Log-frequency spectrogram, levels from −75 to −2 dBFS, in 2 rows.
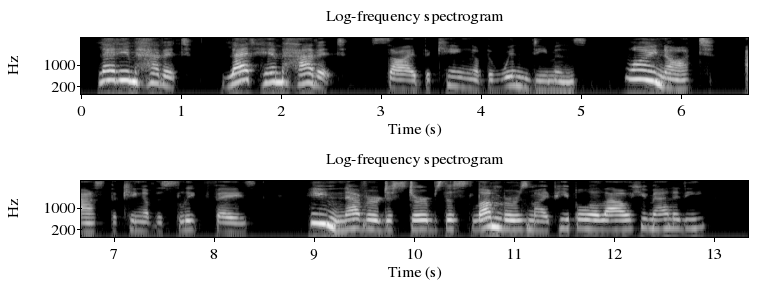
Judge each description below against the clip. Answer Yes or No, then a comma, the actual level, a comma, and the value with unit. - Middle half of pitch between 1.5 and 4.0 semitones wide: No, average, 5.1 semitones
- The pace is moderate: Yes, average, 150 wpm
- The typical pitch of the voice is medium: No, high, 205 Hz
